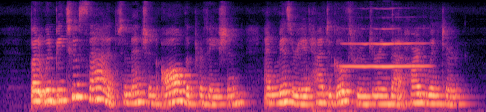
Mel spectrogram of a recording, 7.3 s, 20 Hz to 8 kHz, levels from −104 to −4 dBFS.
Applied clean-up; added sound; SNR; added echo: none; Wind instrument, woodwind instrument; 11 dB; reverberation time 0.7 s.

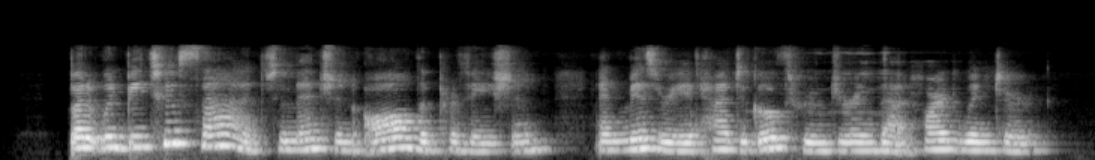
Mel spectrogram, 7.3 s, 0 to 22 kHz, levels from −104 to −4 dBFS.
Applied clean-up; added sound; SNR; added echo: neural mask model DeepFilterNet 3.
